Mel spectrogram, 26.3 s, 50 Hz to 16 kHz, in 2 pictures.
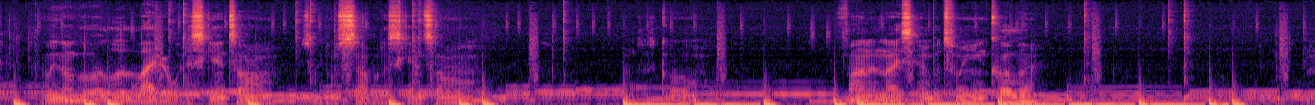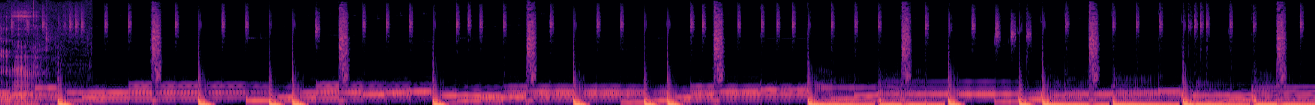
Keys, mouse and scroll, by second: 0.0 =, 0.1 =, 0.5 scroll down 2, 1.6 click, 2.9 click, 3.9 click, 5.6-10.9 drag, 11.6 click, 12.8 =, 13.1-13.4 scroll down 2, 13.1 =, 15.4 -, 15.5 =, 16.1 -, 16.6 click, 17.0 click, 17.1 -, 17.2 =, 17.4 click, 18.0 click, 18.6-19.7 typing, 18.9 click, 19.3 middle click, 19.4 click, 19.7 middle click, 19.8 click, 20.3 click, 20.8 -, 20.9 =, 21.0 click, 22.0 -, 22.1 =, 22.3 click, 23.0 -, 23.1 =, 23.3-24.7 drag, 24.9 =, 25.1 click, 25.6 click, 26.0 click, 26.1 click.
